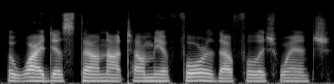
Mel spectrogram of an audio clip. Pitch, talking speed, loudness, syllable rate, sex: 155 Hz, 195 wpm, -20 LUFS, 4.3 syllables/s, female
